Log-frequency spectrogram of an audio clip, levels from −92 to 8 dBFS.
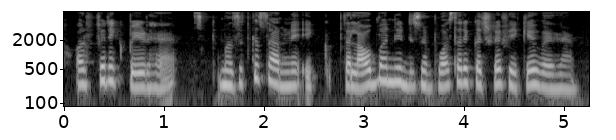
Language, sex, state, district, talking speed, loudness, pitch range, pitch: Hindi, female, Jharkhand, Sahebganj, 230 wpm, -27 LUFS, 220-260 Hz, 235 Hz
